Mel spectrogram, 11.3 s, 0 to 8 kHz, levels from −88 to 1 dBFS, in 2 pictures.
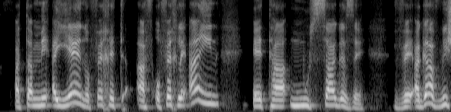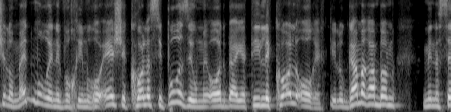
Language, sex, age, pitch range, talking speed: Hebrew, male, 40-59, 170-220 Hz, 145 wpm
